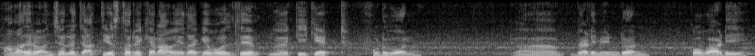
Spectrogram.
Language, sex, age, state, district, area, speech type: Bengali, male, 18-30, West Bengal, Paschim Medinipur, rural, spontaneous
